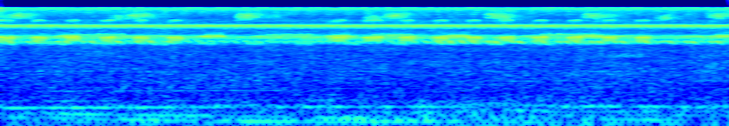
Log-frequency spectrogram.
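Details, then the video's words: Crickets chirping at night at a campsite on Ganghwa Island, South Korea, after rain: steady, continuous high-pitched trilling pulses in several bands, with a constant low hum underneath. "Tiếng dế ở đây nghe rất hay phải không?"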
